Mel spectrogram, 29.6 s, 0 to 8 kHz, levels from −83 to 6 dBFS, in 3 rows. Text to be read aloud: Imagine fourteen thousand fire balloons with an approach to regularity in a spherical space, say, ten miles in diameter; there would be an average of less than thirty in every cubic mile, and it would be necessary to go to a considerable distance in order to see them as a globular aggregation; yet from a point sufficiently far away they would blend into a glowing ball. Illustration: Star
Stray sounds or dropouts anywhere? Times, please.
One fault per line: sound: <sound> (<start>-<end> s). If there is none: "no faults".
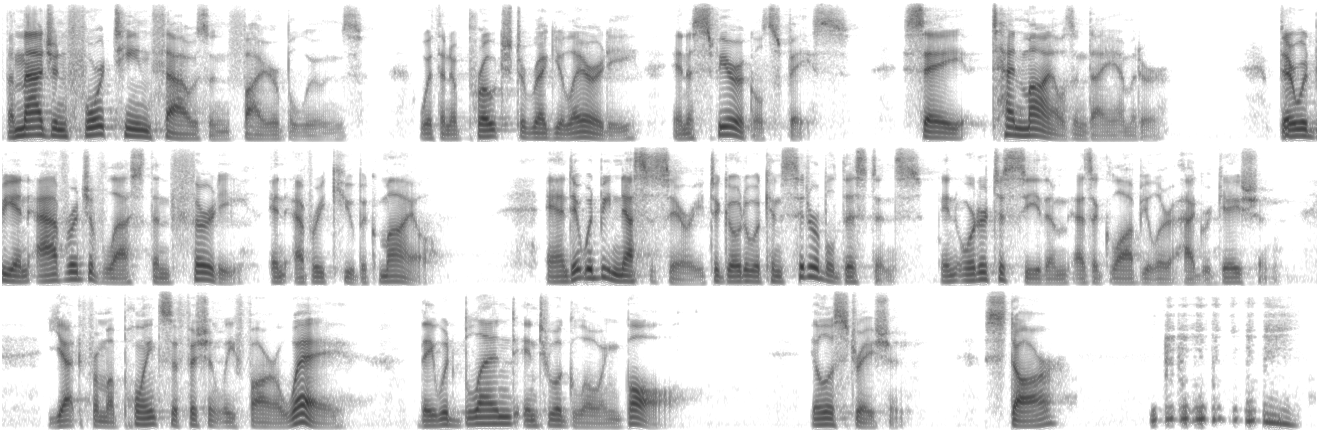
sound: throat clearing (28.3-29.5 s)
